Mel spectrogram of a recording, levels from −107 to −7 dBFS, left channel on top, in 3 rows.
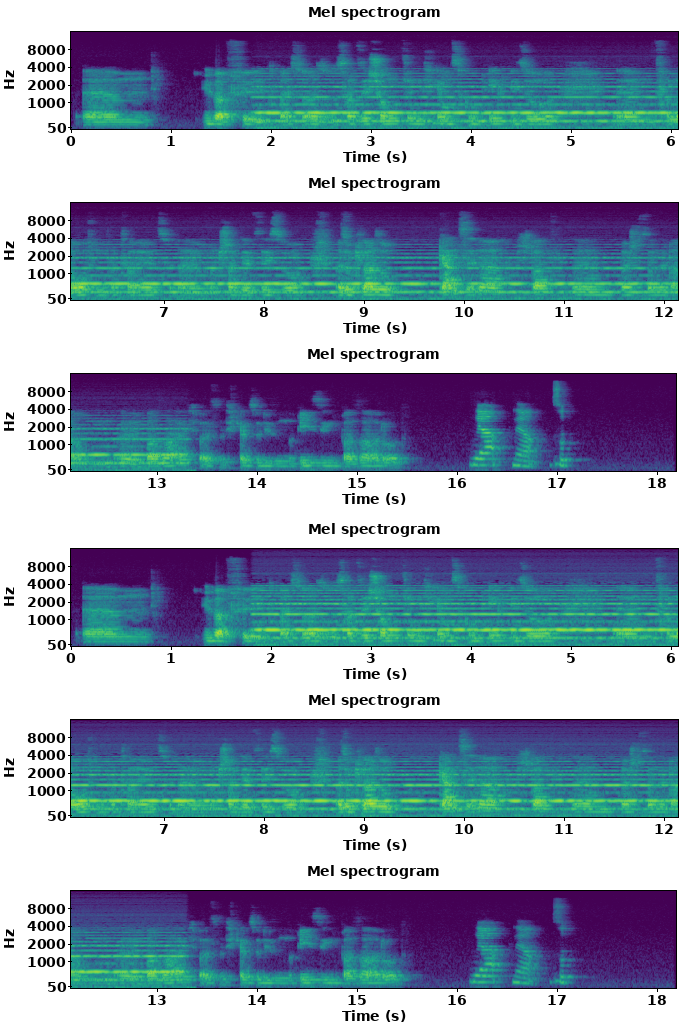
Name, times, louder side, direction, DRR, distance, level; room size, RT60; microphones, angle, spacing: voice 1, 0.1-0.8 1.3-9.3 9.8-15.4, equal, 10° right, 3.6 m, -31 dB
sound 1, 1.8-13.3, right 4 dB, 75° right, 0.8 m, -26 dB
voice 2, 16.1-17.1, left 4 dB, 40° left, 1.3 m, -36 dB
11.0 x 6.3 x 2.3 m
head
